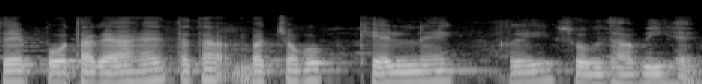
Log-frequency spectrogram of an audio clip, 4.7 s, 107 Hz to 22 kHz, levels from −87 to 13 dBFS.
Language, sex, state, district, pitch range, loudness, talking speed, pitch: Hindi, male, Uttar Pradesh, Hamirpur, 115-130 Hz, -19 LUFS, 155 wpm, 125 Hz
